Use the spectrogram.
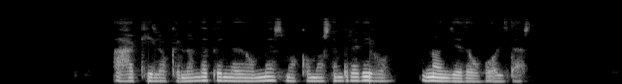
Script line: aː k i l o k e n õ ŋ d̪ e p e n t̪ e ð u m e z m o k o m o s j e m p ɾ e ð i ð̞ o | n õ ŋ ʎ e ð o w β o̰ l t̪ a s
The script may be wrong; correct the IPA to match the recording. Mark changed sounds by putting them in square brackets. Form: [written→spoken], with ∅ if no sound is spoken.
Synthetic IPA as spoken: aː k i l o k e n õ [ŋ→n] d̪ e p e n [t̪→d̪] e ð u m e z m o k o m o s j e m p ɾ e ð i [ð̞→ɣ̞] o | n õ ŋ ʎ e ð o w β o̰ l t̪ a s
